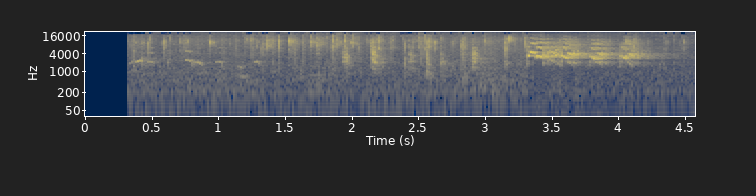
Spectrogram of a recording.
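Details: Parrot giving scattered short chirps at first, then a loud, dense burst of high, shrill chattering that holds for about a second before easing off, over constant soft rustling and clicking.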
